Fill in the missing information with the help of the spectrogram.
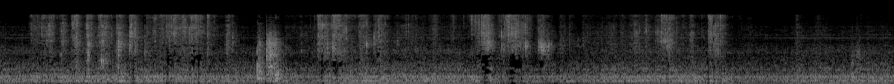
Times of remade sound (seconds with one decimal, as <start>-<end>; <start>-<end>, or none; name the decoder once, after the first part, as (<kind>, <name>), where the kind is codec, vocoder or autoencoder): none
